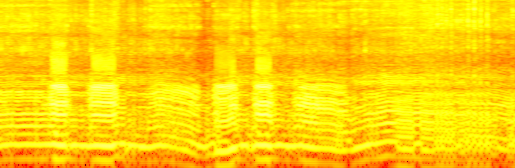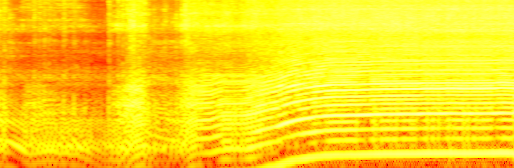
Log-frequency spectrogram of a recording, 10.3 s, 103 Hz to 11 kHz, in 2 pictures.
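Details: Early-1980s Komatsu Zenoah two-stroke trimmer that would not start, now running after priming the empty primer bulb: it blips a few times, then settles off choke into a steady, clean high-pitched run with no stumbling or surging while warming up.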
